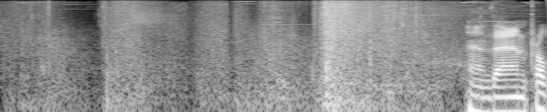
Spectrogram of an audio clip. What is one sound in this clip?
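A magical whoosh and shimmer rings out as a spell takes effect.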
